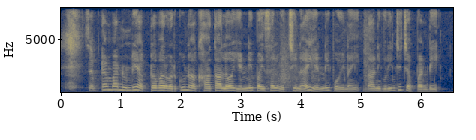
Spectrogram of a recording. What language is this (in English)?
Telugu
